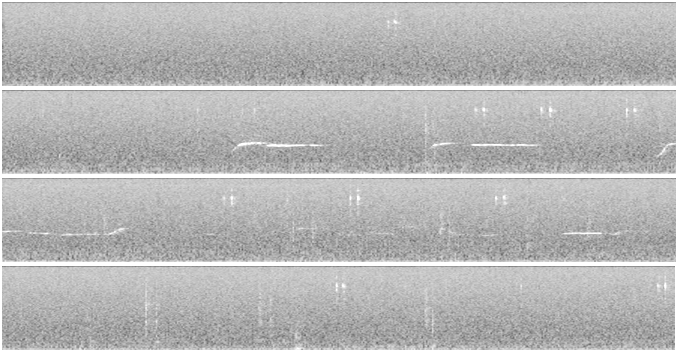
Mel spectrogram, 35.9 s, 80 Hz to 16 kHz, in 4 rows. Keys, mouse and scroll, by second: 5.7-6.8 middle drag, 6.8-7.2 scroll up 1, 7.2-9.7 middle drag, 9.7 scroll down 1, 9.9-11.9 middle drag, 11.9 scroll up 1, 12.1-14.6 shift+middle drag, 14.6 1, 15.2 click, 16.1 click, 17.3 click, 19.2 g, 21.3 middle click, 22.0 shift+scroll up 1, 22.5 click, 23.8 g, 24.9 middle click, 25.8 Tab, 28.0 Tab, 28.9 a, 30.4 F3, 32.0 middle click, 32.5 Tab, 32.8-35.9 middle drag.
